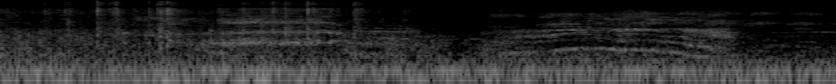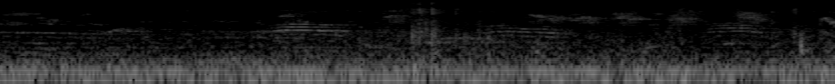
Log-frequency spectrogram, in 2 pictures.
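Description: Birds chirp and call nearby.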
